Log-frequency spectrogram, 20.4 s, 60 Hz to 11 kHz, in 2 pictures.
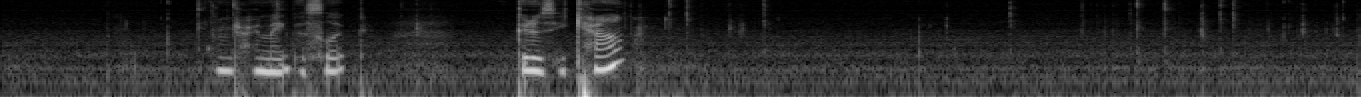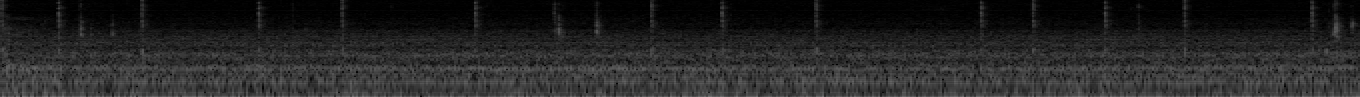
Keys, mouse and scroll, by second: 1.7 shift+middle click, 2.3-4.8 scroll up 3, 5.0 shift+right click, 5.7 click, 8.5 shift+middle click, 9.1 shift+right click, 10.2 shift+click, 11.3 click, 12.8 click, 13.0 shift+click, 15.1 click, 16.3 click, 18.0 click, 19.1 click.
